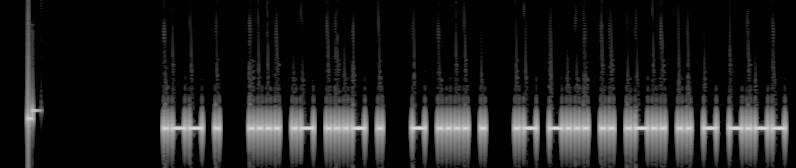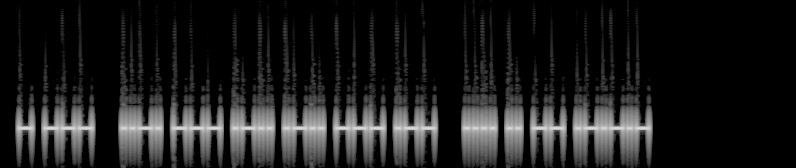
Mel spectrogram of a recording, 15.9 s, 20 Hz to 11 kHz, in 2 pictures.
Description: Morse code, heard as a keyed tone, about 28 wpm, 700 Hz. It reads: WE HAVE THE ABILITY TO FOLLOW HIM.
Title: Sentences from Top 1000 Words - Review Part 3 - 28wpm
